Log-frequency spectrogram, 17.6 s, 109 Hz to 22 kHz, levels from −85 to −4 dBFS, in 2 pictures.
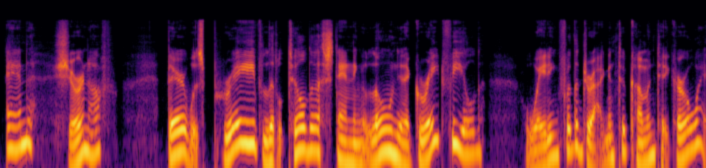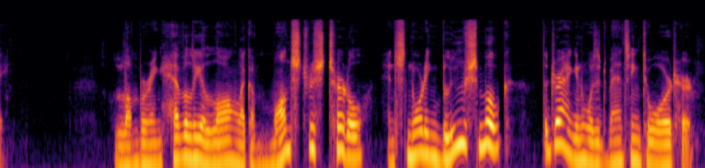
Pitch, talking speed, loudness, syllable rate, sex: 155 Hz, 140 wpm, -18 LUFS, 4.6 syllables/s, male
